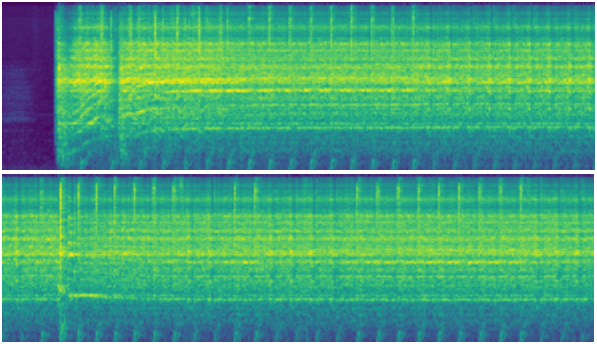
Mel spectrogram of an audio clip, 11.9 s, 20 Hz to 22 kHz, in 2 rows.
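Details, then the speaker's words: Kohler K301 on a Cub Cadet 582 pulling tractor, first start attempt on a temporary fuel tank with choke and jump pack: steady cranking thumps about three a second, occasional weak pops, never catches. Weak spark, points suspected; later traced to a bad condenser. "All right. I think I need to adjust the points. I did check it. It did have a spark, but it was a weak spark."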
